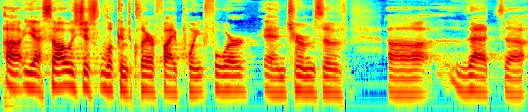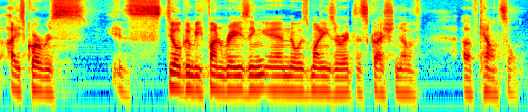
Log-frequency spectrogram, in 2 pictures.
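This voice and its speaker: A man's voice: medium pitch, fairly even intonation, moderate pace, a bit bright. A man councillor in a council meeting, clarifying a point with frequent fillers. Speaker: town councillor.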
